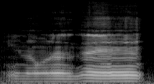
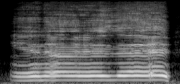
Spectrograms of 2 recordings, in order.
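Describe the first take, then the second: First: Said in the usual way. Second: Drawn out, high and loud; loud catchphrase. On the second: Pretend. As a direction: blow up the catchphrase, slow and loud. Repeats catchphrase, blown up.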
